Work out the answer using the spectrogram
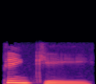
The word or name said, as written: pinky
